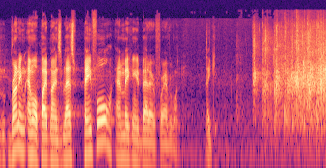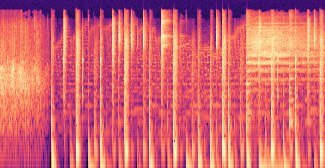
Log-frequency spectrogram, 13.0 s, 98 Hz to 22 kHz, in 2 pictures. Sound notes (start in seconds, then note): 5.0 applause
